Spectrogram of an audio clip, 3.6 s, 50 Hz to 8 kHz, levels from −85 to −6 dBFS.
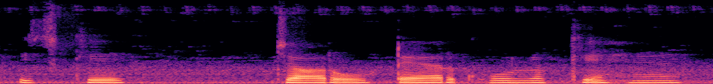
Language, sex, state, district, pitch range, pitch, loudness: Hindi, female, Uttar Pradesh, Shamli, 190-205 Hz, 200 Hz, -20 LUFS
